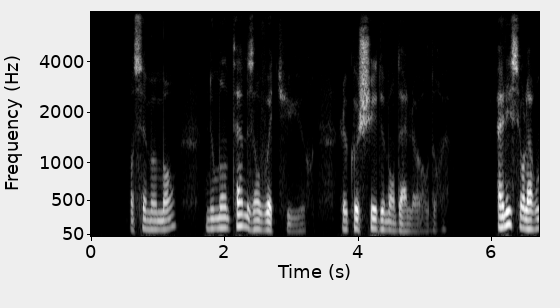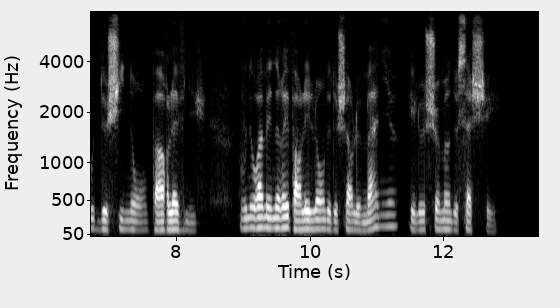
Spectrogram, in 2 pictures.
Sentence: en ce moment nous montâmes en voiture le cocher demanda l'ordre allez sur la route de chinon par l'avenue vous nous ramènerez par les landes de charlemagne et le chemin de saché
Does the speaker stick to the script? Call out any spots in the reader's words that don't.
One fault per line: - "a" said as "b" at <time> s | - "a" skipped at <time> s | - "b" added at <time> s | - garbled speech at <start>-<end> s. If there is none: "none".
none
